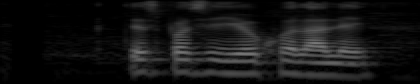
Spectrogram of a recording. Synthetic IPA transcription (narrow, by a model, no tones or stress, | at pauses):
t̪espʌt͡sʰijokʰolale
